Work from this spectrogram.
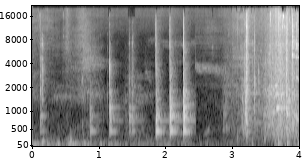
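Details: Wacker plate compactor neglected through poor maintenance, carb suspected not delivering fuel (plug came out dry): recoil pull gives a quick string of rasping compression puffs, then nothing catches; cranks but won't start.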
